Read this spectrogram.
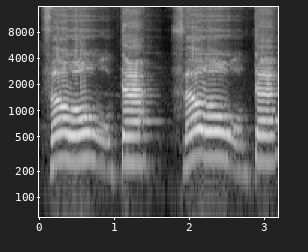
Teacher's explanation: غین اور را دونوں کو پر پڑھیں گے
